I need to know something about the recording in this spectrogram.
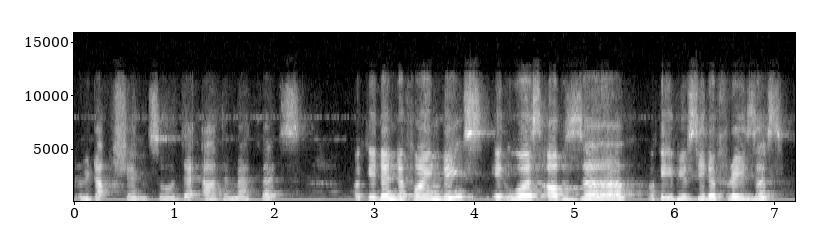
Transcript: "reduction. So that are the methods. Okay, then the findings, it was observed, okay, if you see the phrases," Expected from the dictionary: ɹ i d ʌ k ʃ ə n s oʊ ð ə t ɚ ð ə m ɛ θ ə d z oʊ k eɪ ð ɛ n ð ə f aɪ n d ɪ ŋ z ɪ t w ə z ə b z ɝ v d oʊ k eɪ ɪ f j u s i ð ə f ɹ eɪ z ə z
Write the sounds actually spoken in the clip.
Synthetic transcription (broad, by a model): ɹ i d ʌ k ʃ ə n s oʊ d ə t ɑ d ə m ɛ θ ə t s oʊ k eɪ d ɛ n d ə f aɪ n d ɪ ŋ s ɪ t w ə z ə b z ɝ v oʊ k eɪ ɪ f j u s i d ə f ɹ eɪ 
